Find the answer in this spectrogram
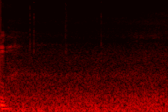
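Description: Steady low rumble of wind and distant ocean surf.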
